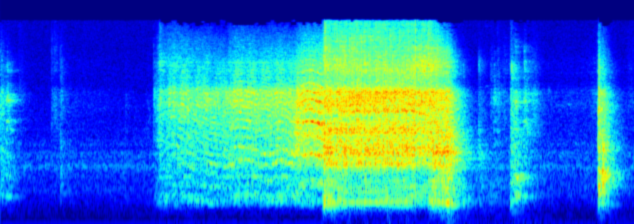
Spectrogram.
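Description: Cordless drill running into the wooden planking of a boat hull for about three seconds, getting louder partway through, with a few short knocks around it.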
